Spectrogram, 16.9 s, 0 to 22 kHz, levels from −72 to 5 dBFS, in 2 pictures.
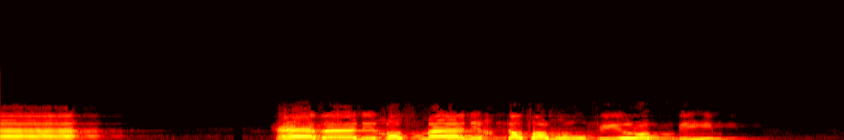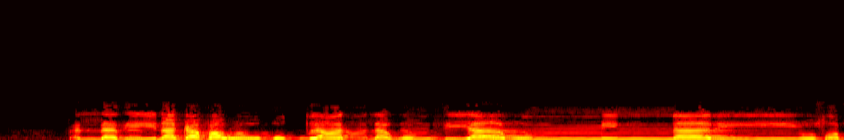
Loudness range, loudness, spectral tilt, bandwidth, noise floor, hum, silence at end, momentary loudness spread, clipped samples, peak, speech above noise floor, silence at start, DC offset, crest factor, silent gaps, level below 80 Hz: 7 LU; -19 LUFS; -7.5 dB/octave; 5.8 kHz; -62 dBFS; none; 0 s; 14 LU; under 0.1%; -4 dBFS; 43 dB; 0 s; under 0.1%; 16 dB; none; -76 dBFS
